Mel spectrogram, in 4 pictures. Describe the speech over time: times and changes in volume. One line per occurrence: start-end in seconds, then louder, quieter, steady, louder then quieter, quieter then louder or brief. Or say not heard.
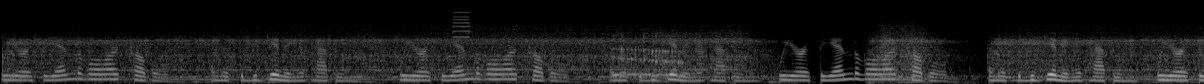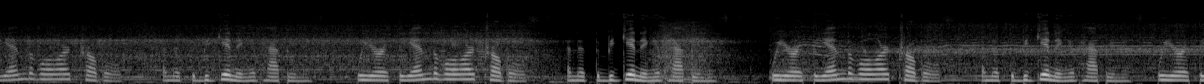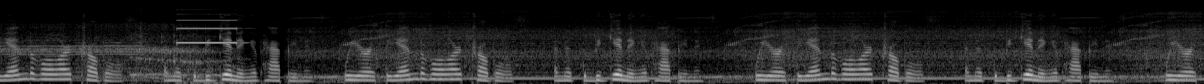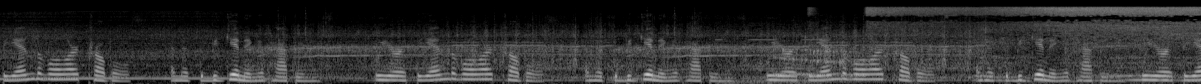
0.0-48.1 louder.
